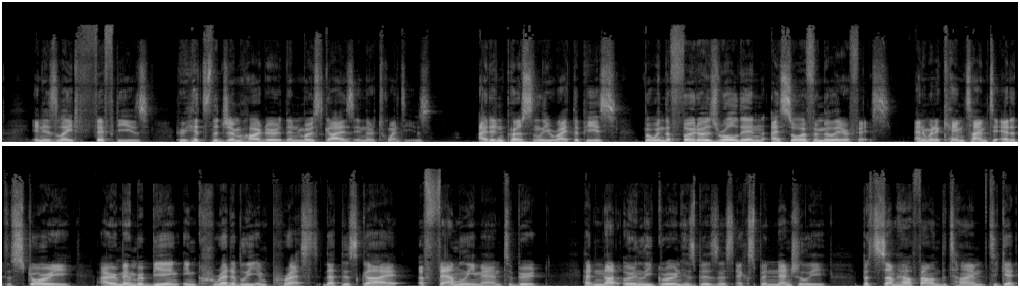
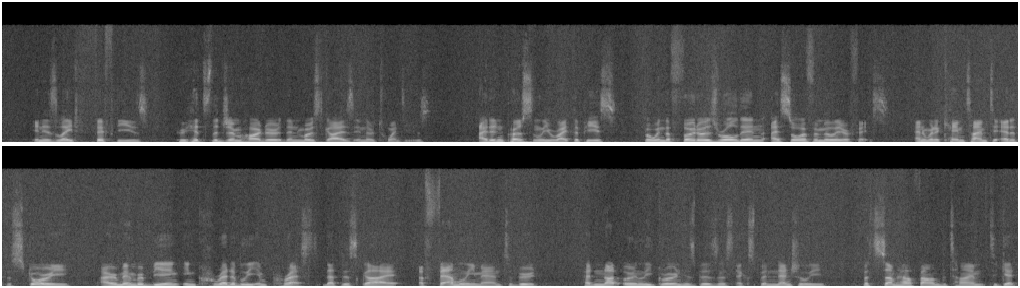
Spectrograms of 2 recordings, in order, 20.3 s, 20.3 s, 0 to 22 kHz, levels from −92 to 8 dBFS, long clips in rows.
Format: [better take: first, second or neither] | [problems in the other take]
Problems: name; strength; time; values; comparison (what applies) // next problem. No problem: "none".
first | hiss; noticeable; throughout; 15 dB below the speech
